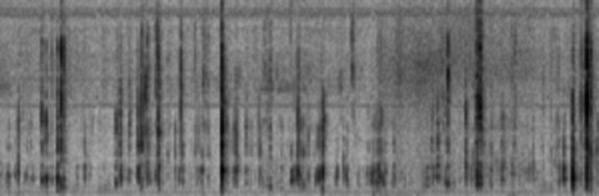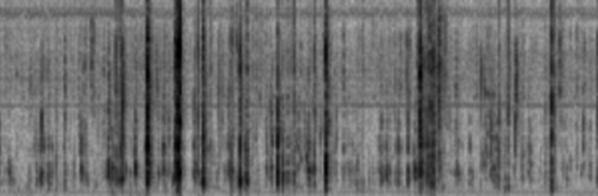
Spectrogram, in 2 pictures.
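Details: Sharp, irregular crunches and chewing noises fill the clip as something brittle is bitten and broken indoors. No calls or other vocal sounds are heard.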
